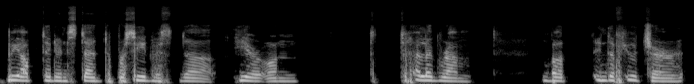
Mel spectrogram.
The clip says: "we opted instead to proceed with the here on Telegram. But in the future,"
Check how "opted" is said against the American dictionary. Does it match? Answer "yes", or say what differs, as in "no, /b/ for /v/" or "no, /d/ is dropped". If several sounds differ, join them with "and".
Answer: yes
